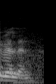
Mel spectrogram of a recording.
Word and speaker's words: Velan: Normalement, c'est Vélène. Mais beaucoup de gens ne prononcent pas le. Enfin, ils disent Vélène. C'est Vélène, c'est le nom de fils de Shiva.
